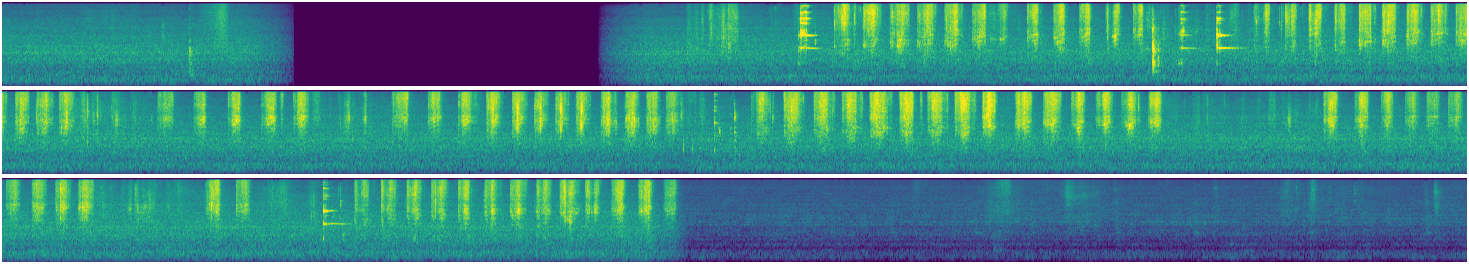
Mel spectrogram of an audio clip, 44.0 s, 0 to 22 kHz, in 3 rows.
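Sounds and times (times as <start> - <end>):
light metal clinks: 8.0 - 8.3, 11.8 - 12.5, 32.5 - 32.9
scrubbing strokes on metal: 8.0 - 36.1.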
